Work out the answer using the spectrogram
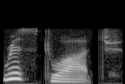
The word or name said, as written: wristwatch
